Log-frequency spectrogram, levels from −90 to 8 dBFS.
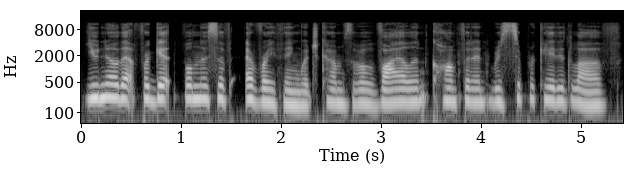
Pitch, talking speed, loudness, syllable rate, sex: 180 Hz, 155 wpm, -19 LUFS, 5.4 syllables/s, female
